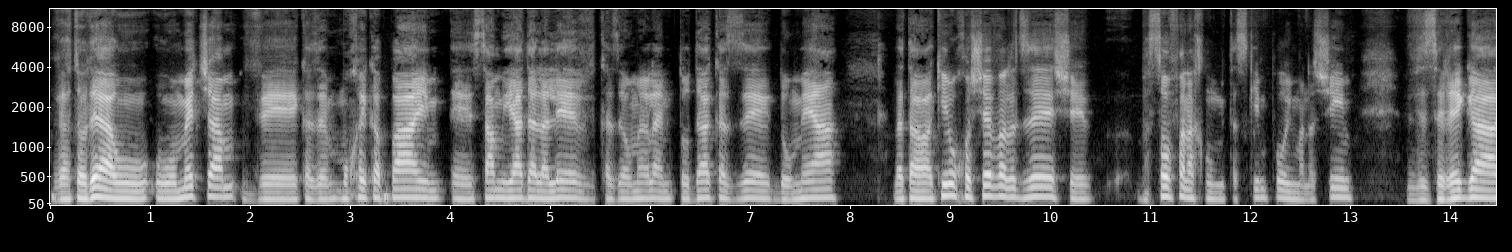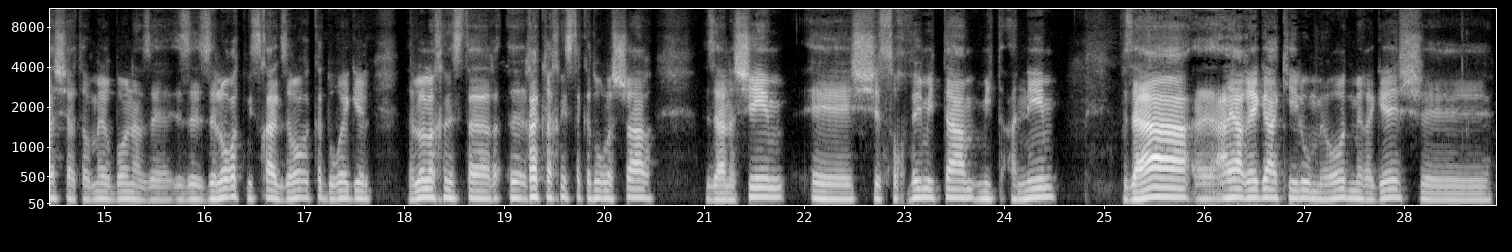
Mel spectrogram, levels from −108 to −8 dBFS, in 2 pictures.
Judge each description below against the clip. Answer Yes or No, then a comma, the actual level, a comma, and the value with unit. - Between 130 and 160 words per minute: Yes, average, 145 wpm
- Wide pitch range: No, average, 3.1 semitones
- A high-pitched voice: No, low, 135 Hz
